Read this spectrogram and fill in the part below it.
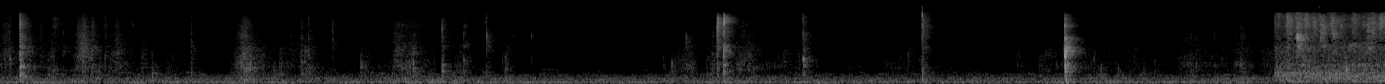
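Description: A plastic sleeve crinkles and rustles.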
